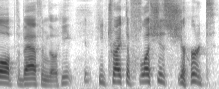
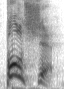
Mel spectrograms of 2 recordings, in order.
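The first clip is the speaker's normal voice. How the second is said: angry outburst; 5 semitones higher, 7 dB louder than usual. Retold or imitated. Throwing cards at dealer.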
